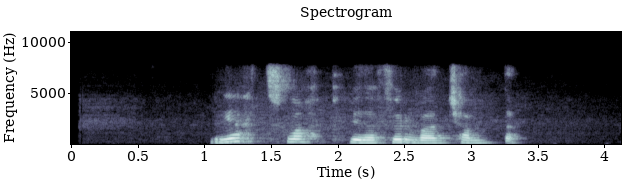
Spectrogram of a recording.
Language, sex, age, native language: Icelandic, female, 30-39, Serbo-Croatian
